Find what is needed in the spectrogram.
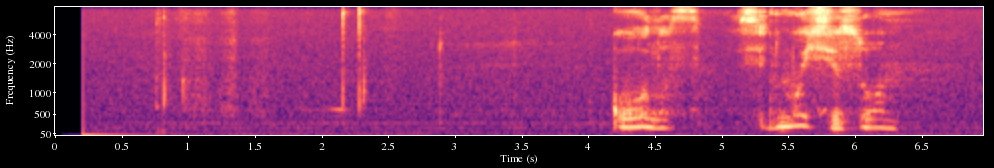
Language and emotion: Russian, neutral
